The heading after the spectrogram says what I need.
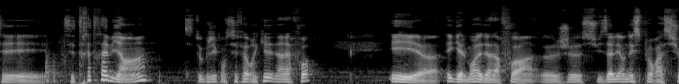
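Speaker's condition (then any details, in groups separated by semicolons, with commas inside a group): No condition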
